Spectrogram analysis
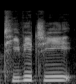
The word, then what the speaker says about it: Tivigi: bibliotheken entwicklung von web-anwendungen der name tvg ist die ausschreibung der englischen aussprache des acronis tvg also tief und das steht für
